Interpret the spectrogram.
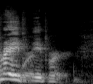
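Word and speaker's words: crepe: It's creepy paper. – Creepy. I always mispronounce that. – Oh, cray paper.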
